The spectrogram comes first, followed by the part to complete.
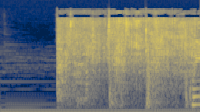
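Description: Soft acoustic guitar music cuts off about half a second in. Spaghetti then sizzles in a frying pan with a little of its cooking water, finishing cooking, while it is stirred and turned with a plastic pasta server that clicks and knocks against the pan.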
